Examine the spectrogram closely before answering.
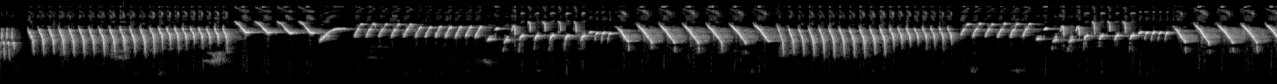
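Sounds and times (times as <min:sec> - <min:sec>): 
white Belgian canary singing: 0:00.0 - 0:12.7.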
